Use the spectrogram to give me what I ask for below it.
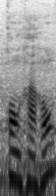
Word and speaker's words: Kong Ha Hong: Nah, itu kami bacanya Kong Hahong karena kami dari Kanton, dari Hokkien bacanya lain lagi.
